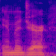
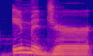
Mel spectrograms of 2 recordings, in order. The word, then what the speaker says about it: Imgur: So I went to Camp Imager, so I say it imager, last year, and it was super fun.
